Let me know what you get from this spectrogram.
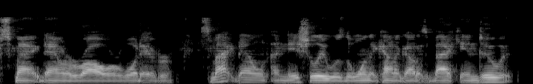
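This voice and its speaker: This voice has an American accent and moves at a fairly quick pace. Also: man. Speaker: pro wrestler. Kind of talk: interview. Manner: casual, conversational.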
